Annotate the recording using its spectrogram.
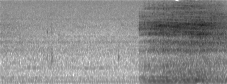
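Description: A man's forceful, rasping exhale of effort, coming with a seated upward dumbbell punch. It starts suddenly about one and a half seconds in and lasts about a second.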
